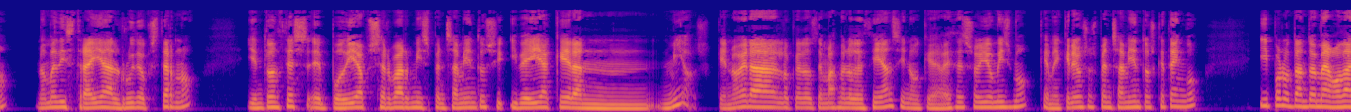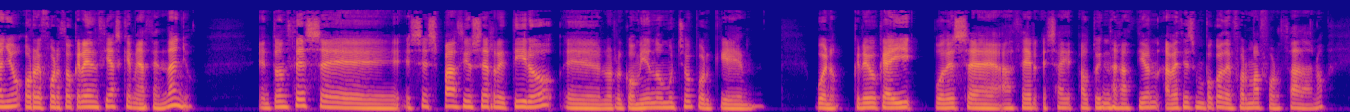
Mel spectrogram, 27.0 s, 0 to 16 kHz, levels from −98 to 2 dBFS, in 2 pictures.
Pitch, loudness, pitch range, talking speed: 160 Hz, -28 LUFS, 145-175 Hz, 190 wpm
